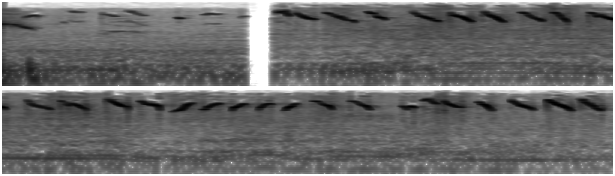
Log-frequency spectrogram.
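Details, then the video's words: Oriental white-eye giving a long series of sharp, high, downslurred chirps repeated steadily about two per second after a short quiet start, over a soft low hum. "Burung Pleci cuitannya gacorr"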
